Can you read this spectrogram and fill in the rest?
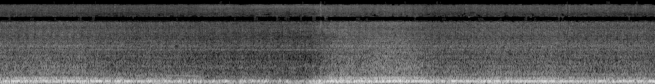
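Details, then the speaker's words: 1969 Camaro SS V8, unstarted for six years, after tightening the intake manifold bolts; it stalls when put in gear: low idle with an uneven, slightly loping beat and small stumbles, slightly better than before. A vacuum leak remains; the manifold gasket may need resealing. "starter donc je pense qu'il fonctionne un peu mieux maintenant que j'ai serré les boulons mais nous il y a toujours une sorte de fuite de vide"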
